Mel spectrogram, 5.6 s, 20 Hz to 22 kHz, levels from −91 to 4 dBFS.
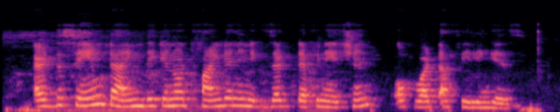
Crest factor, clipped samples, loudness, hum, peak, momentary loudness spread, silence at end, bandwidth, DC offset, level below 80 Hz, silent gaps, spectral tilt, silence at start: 16 dB; under 0.1%; -18 LUFS; none; -2 dBFS; 10 LU; 0.2 s; 9.4 kHz; under 0.1%; -46 dBFS; none; -5.5 dB/octave; 0.05 s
